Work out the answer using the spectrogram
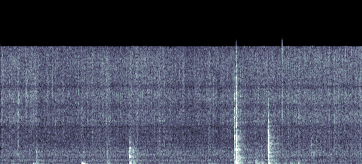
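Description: Diced ham sizzling in a nonstick frying pan while it is stirred with a wooden spatula, with a steady hiss. A sharp tap of the spatula on the pan about a second and a half in, and two more close together about three seconds in.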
